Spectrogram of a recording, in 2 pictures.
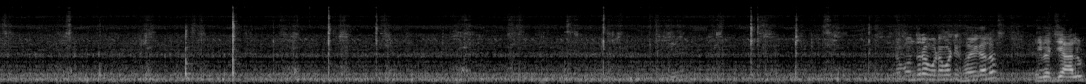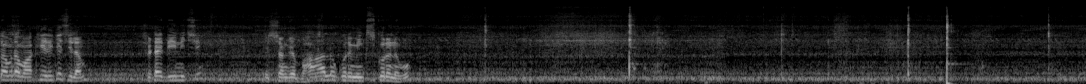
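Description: A metal spatula scrapes and taps against a metal pan.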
